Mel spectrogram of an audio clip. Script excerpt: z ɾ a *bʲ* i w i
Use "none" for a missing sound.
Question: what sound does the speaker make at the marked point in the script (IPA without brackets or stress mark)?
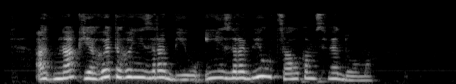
bʲ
